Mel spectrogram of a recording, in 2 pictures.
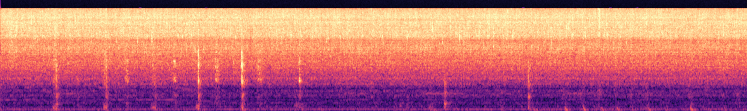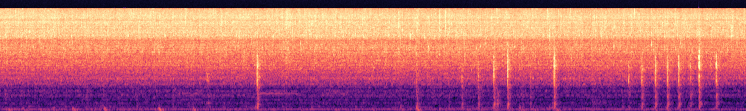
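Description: Diced smoked pancetta and garlic sizzling in a wok with a steady hiss. Sharp clicks of a knife striking a plastic cutting board come now and then, most of them in the first few seconds and in a cluster near the end.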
